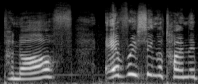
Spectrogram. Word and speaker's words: Penarth: name of like the region of Wales called Penarth. Every single time they pronounce it Penbarth, which is not a place in Wales ever.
